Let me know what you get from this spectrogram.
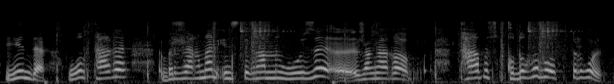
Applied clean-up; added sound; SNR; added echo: none; Run; 17 dB; none.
